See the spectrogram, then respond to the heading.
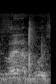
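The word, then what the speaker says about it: Lahuani: Lanapoy. Thank you. Have we got one more thing? It's spelled in an unusual way, but it's L-A-H-U-A-N-I. But anyway, but Lanapoy's how it's pronounced.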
